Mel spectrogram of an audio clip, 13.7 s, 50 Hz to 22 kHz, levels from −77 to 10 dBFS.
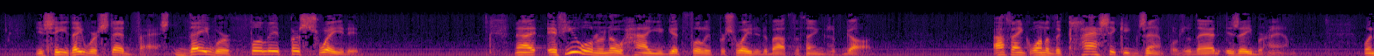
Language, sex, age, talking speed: English, male, 60-79, 160 wpm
